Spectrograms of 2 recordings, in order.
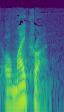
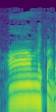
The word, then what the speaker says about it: Omicron: I've heard one guy calling it Omicron. Oh, that just grates. You know, I know the Greek alphabet. It's a short O sound, Omicron. That's where the emphasis is, Omicron. Omicron is a short O sound. Some people say Omicron. No, bothers me.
